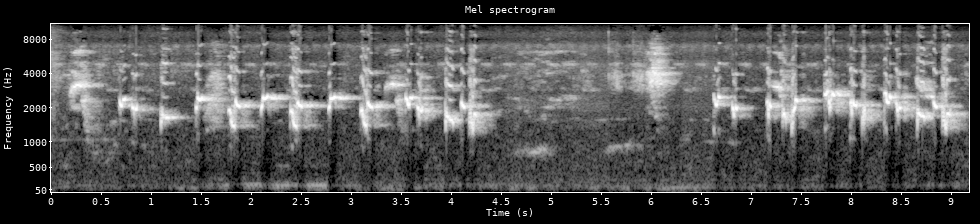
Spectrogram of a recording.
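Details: Sooty-headed bulbul singing a long 'ropel panjang' song, used for tutoring other songbirds and as a lure. Bursts of short, bubbly, slurred whistled notes come in quick runs, with a brief pause midway and faint low hum beneath.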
